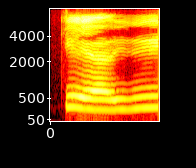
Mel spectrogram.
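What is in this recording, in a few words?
"jīn yú", Mandarin Chinese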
